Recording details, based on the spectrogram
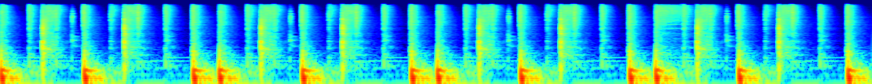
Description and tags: odd Drum loop with hats created by me, Number at end indicates tempo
